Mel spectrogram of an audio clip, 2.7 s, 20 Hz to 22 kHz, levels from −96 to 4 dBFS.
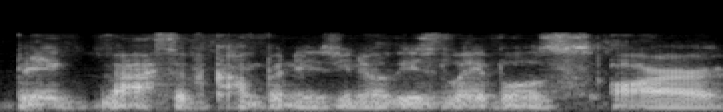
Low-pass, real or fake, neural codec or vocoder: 7.2 kHz; fake; vocoder, 22.05 kHz, 80 mel bands, HiFi-GAN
